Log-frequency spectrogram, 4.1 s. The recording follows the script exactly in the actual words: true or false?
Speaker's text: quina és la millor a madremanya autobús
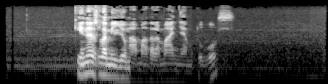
true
